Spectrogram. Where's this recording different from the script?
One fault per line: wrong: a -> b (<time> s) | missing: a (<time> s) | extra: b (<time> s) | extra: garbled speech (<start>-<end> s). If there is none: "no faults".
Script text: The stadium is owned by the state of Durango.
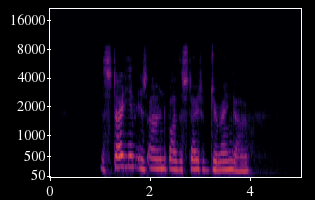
no faults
